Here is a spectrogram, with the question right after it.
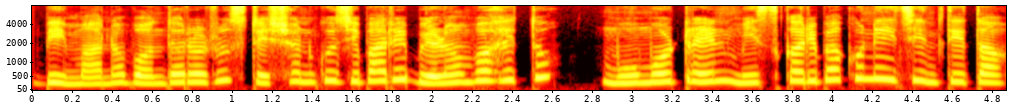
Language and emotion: Odia, fearful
